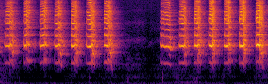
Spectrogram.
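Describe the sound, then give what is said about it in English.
Two quick runs of sharp, raspy hen turkey yelps, about seven then eight, made on a turkey call to imitate an excited hen, with a short pause between them. They sound loud and excited, with no talking. “Four or five faster yelps. That's kind of an excited hen call.”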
